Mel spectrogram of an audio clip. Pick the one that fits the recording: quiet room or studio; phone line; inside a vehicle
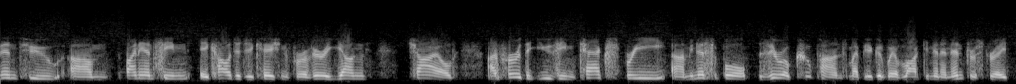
phone line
